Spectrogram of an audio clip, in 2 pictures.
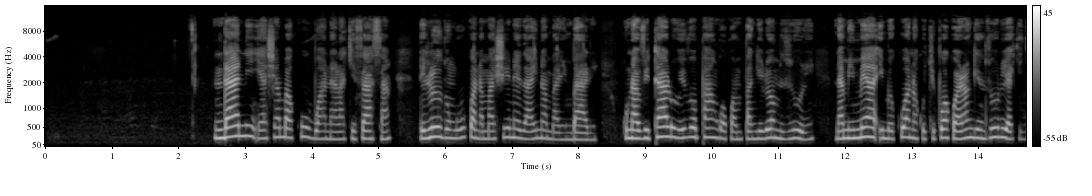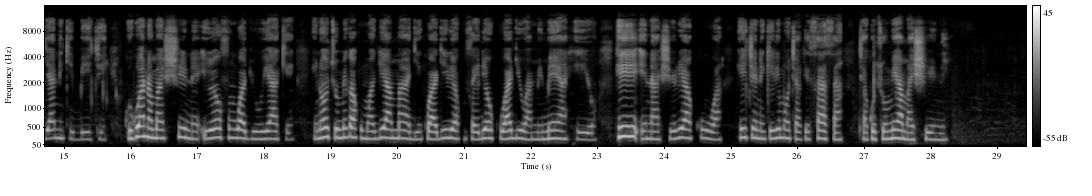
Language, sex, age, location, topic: Swahili, male, 25-35, Dar es Salaam, agriculture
